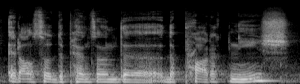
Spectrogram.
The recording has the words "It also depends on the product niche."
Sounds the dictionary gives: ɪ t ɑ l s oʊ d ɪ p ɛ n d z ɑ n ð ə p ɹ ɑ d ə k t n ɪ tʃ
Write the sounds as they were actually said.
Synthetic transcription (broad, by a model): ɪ t ɑ l s oʊ d ɪ p ɛ n d z n ð ə p ɹ ɑ d ə k t n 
